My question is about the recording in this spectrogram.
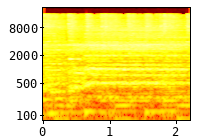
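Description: A Spanish student tuna, a male chorus singing to strummed guitars and bandurrias, holding one long sung note from about half a second in.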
